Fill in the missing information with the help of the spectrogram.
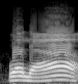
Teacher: مد منفصل ہے، 4 کاؤنٹ کریں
